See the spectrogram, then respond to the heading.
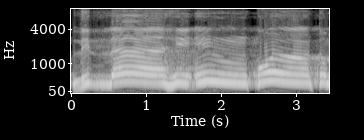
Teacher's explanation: nun sukun bertemu dengan kaf, hukumnya ikhfa hakiki sughra berdengung 2 harakah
